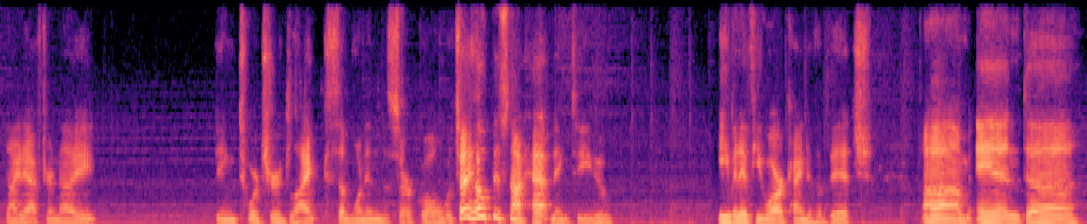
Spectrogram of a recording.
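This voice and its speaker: In a tabletop roleplaying game, a man voices a composed fantasy noblewoman confronting a rival mage, courteous but pointed. His pitch runs a little high, and his words come out measured and halting, diplomatic yet sharp, over faint background music.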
